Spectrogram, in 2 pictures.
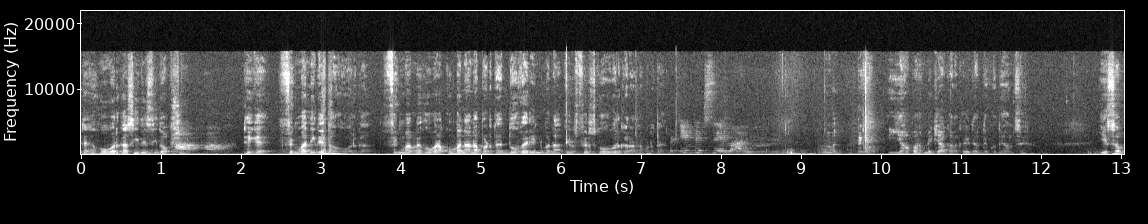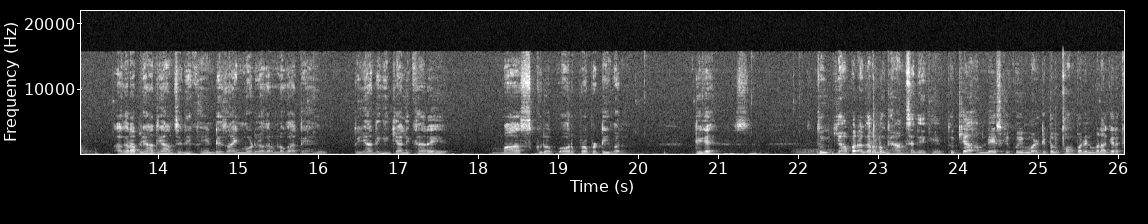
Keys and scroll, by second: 24.6 ctrl+-.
